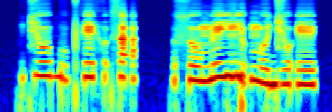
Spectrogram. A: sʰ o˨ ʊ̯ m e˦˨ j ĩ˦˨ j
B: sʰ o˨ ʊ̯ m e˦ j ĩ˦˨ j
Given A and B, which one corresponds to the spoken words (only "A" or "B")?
B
